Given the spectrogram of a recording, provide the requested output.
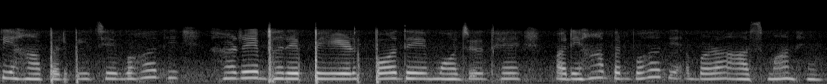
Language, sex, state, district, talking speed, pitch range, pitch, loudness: Hindi, female, Bihar, Sitamarhi, 125 wpm, 250-275 Hz, 260 Hz, -25 LUFS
